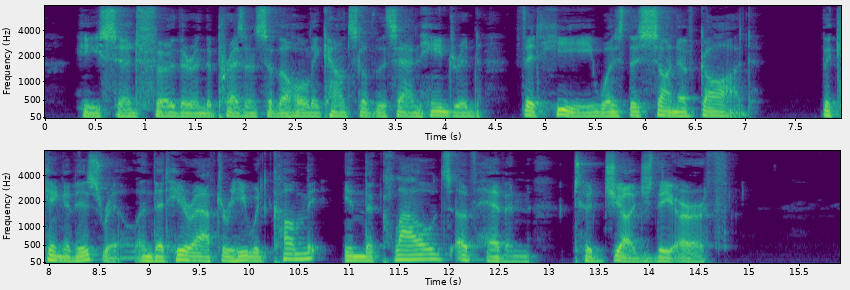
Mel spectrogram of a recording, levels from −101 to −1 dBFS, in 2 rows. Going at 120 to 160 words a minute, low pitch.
Yes: average, 145 wpm; very low, 95 Hz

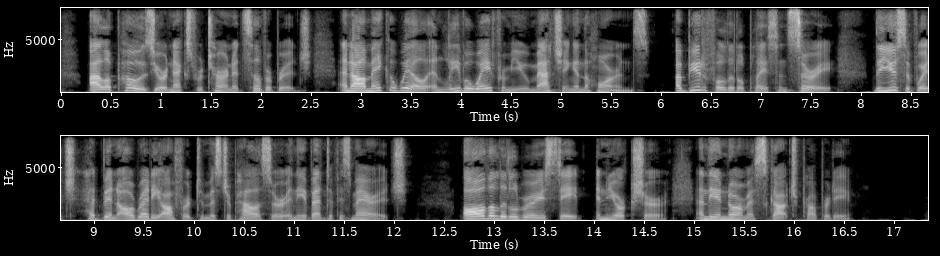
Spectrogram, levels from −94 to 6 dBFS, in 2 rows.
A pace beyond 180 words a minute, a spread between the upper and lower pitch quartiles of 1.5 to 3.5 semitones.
No: average, 190 wpm; average, 4.2 semitones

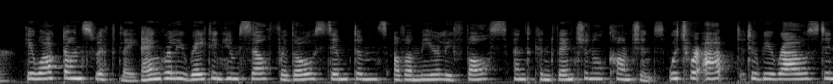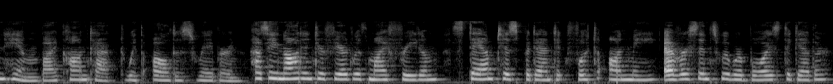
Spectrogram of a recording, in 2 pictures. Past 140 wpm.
Yes: average, 175 wpm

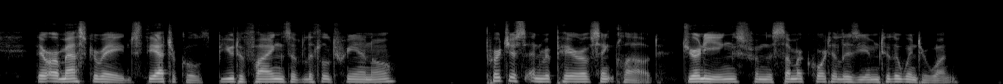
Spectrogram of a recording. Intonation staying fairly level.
Yes: narrow, 2.3 semitones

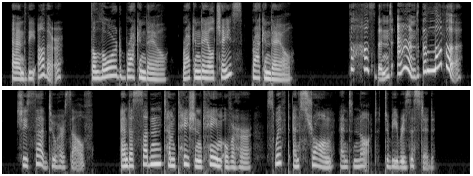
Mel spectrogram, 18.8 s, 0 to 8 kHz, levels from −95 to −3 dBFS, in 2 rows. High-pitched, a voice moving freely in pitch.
Yes: high, 195 Hz; wide, 5.7 semitones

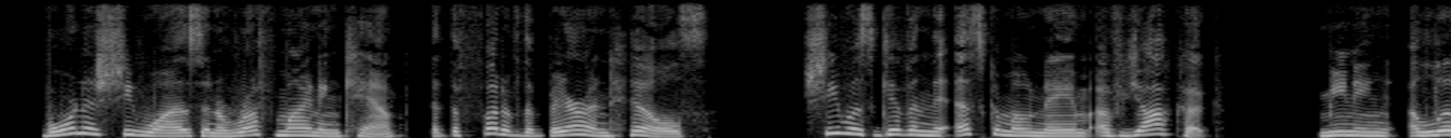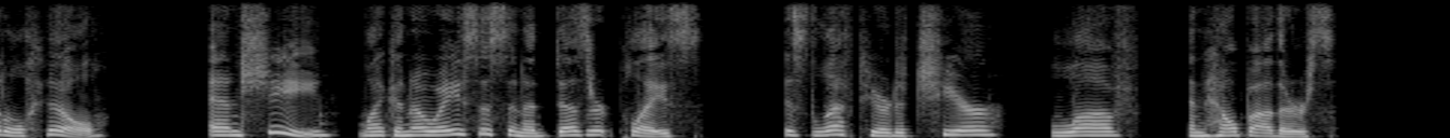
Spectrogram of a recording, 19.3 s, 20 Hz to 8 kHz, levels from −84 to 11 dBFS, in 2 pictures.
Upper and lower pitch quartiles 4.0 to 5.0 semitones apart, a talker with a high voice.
Yes: average, 4.7 semitones; high, 205 Hz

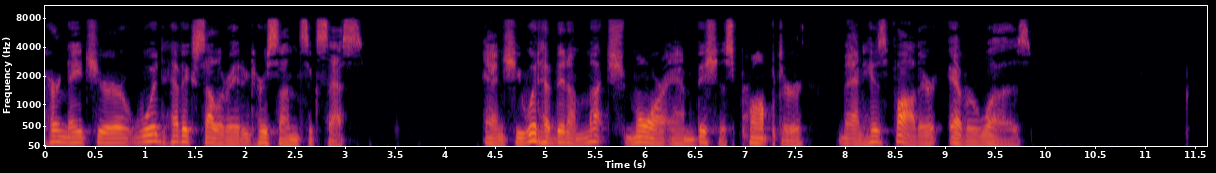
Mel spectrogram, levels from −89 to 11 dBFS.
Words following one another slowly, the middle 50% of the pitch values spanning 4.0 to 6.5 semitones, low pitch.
Yes: slow, 120 wpm; average, 4.3 semitones; low, 110 Hz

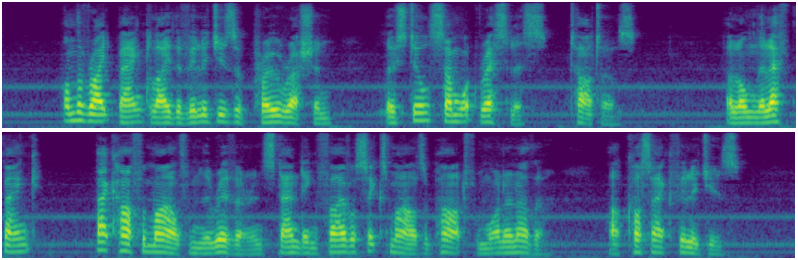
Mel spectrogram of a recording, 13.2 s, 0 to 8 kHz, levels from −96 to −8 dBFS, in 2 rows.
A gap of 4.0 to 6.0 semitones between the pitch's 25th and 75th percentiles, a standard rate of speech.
No: average, 3.3 semitones; average, 175 wpm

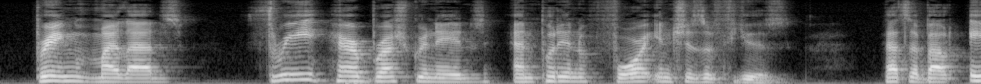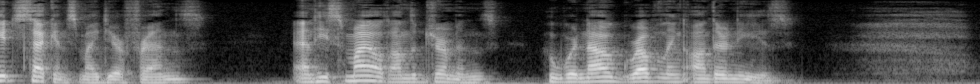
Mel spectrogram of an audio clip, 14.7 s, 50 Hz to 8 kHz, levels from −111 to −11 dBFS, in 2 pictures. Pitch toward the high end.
No: low, 135 Hz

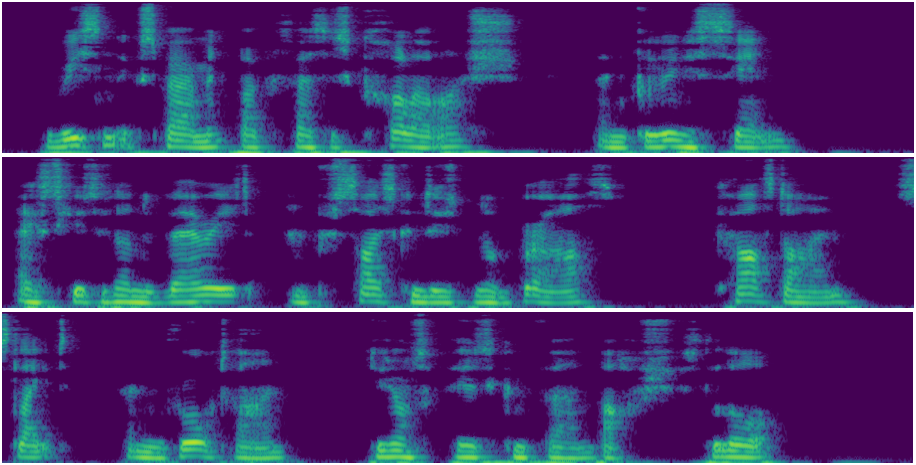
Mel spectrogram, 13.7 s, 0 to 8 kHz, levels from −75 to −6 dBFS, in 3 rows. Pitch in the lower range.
Yes: low, 120 Hz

